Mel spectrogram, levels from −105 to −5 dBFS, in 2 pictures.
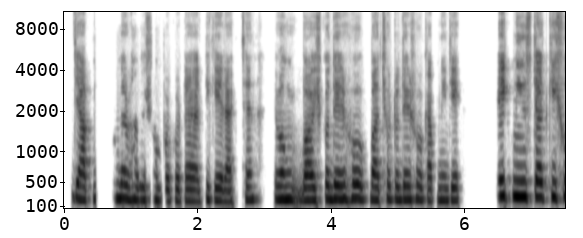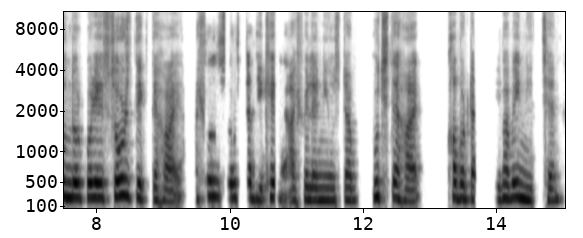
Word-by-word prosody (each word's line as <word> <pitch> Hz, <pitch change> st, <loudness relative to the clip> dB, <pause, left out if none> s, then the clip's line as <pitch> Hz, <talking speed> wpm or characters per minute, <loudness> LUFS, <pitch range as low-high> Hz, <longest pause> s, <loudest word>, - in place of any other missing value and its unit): যে, 245 Hz, -, 0 dB
আপনি 210 Hz, +2 st, -7 dB, 0.2 s
সুন্দরভাবে 220 Hz, -3 st, 0 dB
সম্পর্কটা 190 Hz, -2 st, -5 dB, 0.2 s
টিকিয়ে 200 Hz, -3 st, -2 dB
রাখছেন 210 Hz, +4 st, -6 dB, 0.4 s
এবং 215 Hz, 0 st, +4 dB, 0.3 s
বয়স্কদের 210 Hz, +2 st, +2 dB
হোক 235 Hz, -2 st, +2 dB
বা 215 Hz, -, +2 dB
ছোটদের 215 Hz, -1 st, -2 dB
হোক, 210 Hz, -2 st, -3 dB
আপনি 200 Hz, +1 st, -5 dB
যে, 200 Hz, -, 0 dB, 0.6 s
ফেক 270 Hz, -1 st, +4 dB
নিউজটা 260 Hz, 0 st, +7 dB, 0.2 s
কী 260 Hz, -, +3 dB
সুন্দর 245 Hz, -2 st, +6 dB
করে 245 Hz, 0 st, +7 dB, 0.2 s
সোর্স 270 Hz, +1 st, +6 dB
দেখতে 220 Hz, -2 st, -2 dB
হয়, 185 Hz, -2 st, -4 dB, 0.3 s
আসল 265 Hz, +5 st, -1 dB, 0.2 s
সোর্সটা 240 Hz, +1 st, -2 dB
দেখে 205 Hz, +5 st, 0 dB, 0.3 s
আসলে 205 Hz, +1 st, -2 dB
নিউজটা 200 Hz, +1 st, -4 dB, 0.4 s
বুঝতে 250 Hz, 0 st, +1 dB
হয় 185 Hz, -1 st, -3 dB, 0.5 s
খবরটা 230 Hz, -3 st, 0 dB, 0.4 s
এভাবেই 235 Hz, +3 st, +2 dB
নিচ্ছেন। 200 Hz, 0 st, -4 dB
215 Hz, 130 wpm, -18 LUFS, 205-240 Hz, 0.6 s, নিউজটা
